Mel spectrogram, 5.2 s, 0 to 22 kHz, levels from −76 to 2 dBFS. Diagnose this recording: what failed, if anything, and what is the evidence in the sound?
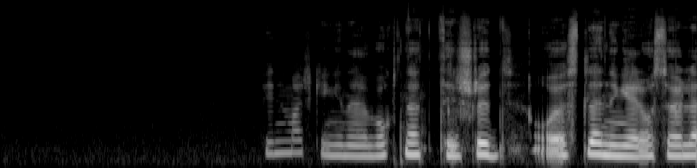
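No system faults detected.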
